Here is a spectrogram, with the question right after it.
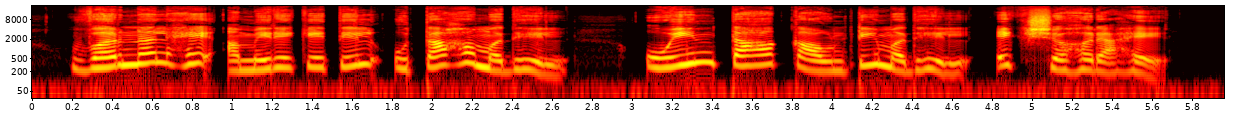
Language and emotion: Marathi, neutral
